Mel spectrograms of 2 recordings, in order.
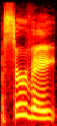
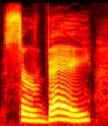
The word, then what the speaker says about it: survey: there was a survey survey is the noun pronunciation but you'll often hear people say survey as the verb form so be careful with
